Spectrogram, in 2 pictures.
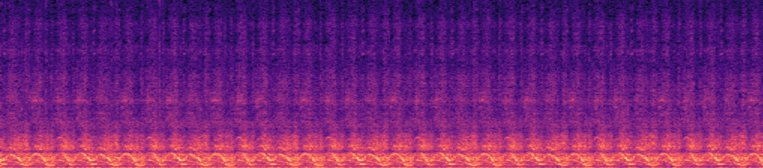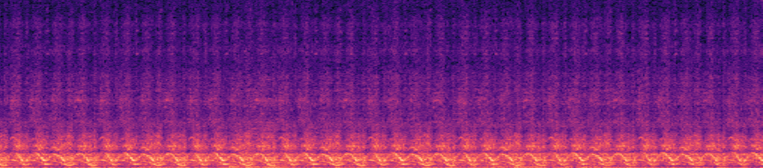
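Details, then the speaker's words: Ford Capri found sitting in a garden, first start attempt: steady starter churning about eighty beats a minute for over ten seconds without catching, with little fuel smell; too little fuel is suspected, not confirmed; crank, no start. "you can hear me snorting because I'm deliberately sniffing to see if I smell any fuel it doesn't smell particularly of fuel so we might not have enough in it"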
